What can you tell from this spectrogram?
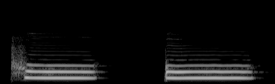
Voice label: "pubu", Chinese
